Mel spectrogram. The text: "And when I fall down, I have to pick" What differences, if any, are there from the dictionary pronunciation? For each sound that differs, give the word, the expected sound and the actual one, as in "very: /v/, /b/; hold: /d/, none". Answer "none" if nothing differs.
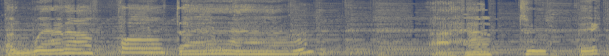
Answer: have: /v/, /f/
